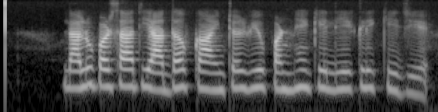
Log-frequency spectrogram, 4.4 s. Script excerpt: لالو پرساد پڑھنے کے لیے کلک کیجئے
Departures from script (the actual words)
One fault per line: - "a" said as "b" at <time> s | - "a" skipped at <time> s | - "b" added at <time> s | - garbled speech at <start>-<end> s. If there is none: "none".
- "یادو کا انٹرویو" added at 1.4 s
